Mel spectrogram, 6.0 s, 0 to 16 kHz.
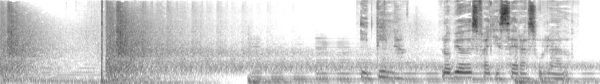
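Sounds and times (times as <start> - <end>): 
gunshots on a street: 0.0 - 2.7
low rumbling background: 0.0 - 6.0
speech: 3.6 - 5.8.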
